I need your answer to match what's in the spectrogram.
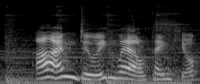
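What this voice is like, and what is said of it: Upper-crust British accent. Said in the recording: “I don't know why I've decided on this accent ... These upper crust British people accent”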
